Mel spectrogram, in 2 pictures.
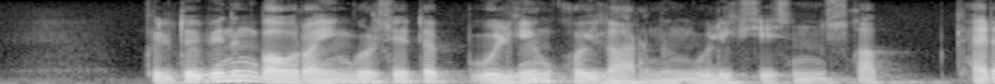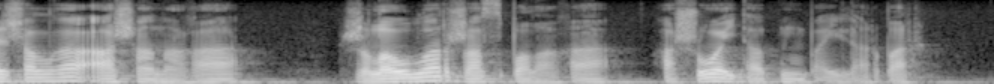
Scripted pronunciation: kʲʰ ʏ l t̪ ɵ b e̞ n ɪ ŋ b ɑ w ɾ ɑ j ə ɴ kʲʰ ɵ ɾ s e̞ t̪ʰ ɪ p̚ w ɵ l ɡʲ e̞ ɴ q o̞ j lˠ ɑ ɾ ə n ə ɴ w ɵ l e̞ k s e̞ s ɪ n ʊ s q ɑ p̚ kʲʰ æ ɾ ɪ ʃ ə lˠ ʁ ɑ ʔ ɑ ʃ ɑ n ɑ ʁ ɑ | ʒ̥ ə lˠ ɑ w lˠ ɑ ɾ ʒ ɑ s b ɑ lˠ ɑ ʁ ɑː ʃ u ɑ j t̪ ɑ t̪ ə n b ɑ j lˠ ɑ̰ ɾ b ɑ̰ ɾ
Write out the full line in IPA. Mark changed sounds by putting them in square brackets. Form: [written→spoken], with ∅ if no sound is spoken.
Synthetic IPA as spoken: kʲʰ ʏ l t̪ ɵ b e̞ n ɪ ŋ b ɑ w ɾ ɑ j ə [ɴ→ŋ] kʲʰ ɵ ɾ s e̞ [t̪ʰ→t̪] ɪ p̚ w ɵ l ɡʲ e̞ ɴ [q→qʰ] o̞ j lˠ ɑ ɾ ə n ə ɴ w ɵ l e̞ k s e̞ s ɪ n ʊ s q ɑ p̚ kʲʰ æ ɾ ɪ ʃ [ə→ɑ] lˠ ʁ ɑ ʔ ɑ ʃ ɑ n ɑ ʁ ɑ | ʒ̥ ə lˠ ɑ w lˠ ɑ ɾ ʒ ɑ s b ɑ lˠ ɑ ʁ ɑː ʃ u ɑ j t̪ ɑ t̪ ə n b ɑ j lˠ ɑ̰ ɾ b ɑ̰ ɾ

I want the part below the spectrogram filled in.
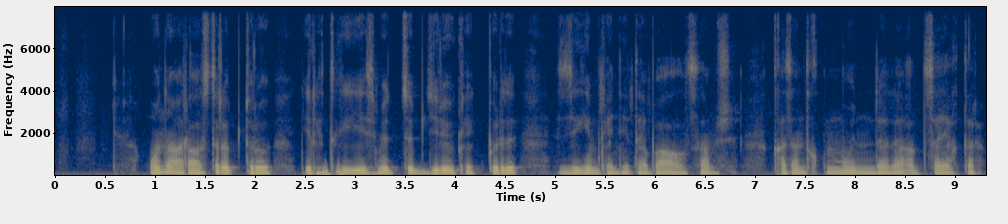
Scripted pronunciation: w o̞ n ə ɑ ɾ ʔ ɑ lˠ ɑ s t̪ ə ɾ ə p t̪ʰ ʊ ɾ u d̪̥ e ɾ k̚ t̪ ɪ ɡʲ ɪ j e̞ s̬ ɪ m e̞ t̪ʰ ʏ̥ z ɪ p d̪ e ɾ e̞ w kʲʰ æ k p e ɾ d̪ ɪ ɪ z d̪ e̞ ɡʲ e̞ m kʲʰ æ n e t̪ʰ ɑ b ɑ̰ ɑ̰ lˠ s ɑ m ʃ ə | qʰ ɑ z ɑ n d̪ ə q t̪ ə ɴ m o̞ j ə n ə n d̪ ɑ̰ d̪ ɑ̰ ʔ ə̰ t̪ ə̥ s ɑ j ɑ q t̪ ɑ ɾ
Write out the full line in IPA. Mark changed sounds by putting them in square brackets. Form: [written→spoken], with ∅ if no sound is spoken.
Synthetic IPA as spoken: w o̞ n ə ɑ ɾ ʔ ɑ lˠ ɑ s t̪ ə ɾ ə p t̪ʰ ʊ ɾ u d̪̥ e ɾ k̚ t̪ ɪ ɡʲ ɪ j e̞ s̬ ɪ m e̞ t̪ʰ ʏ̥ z ɪ p d̪ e ɾ e̞ w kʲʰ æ k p e ɾ d̪ ɪ ɪ z d̪ e̞ ɡʲ e̞ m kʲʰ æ n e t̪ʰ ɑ b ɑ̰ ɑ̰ lˠ s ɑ m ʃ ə | qʰ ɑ z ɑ n d̪ ə q t̪ ə ɴ m o̞ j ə n ə n d̪ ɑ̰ d̪ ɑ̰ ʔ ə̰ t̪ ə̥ s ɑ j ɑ q t̪ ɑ ɾ

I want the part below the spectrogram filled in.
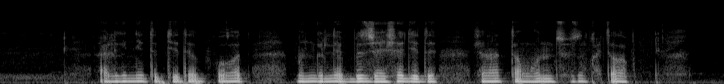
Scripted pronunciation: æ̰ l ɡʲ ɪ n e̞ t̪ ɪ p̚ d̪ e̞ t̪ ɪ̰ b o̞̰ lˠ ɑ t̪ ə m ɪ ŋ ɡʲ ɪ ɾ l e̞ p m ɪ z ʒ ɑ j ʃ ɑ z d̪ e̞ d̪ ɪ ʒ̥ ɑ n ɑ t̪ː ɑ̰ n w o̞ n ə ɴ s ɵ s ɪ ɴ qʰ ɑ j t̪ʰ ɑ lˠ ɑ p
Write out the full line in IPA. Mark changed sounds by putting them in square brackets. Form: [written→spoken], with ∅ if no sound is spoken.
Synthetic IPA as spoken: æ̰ l ɡʲ ɪ n e̞ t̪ ɪ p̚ d̪ e̞ [t̪→d̪] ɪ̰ b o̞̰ lˠ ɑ [t̪→d̪] ə m ɪ ŋ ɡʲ ɪ ɾ l e̞ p [m→b] ɪ z ʒ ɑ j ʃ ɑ [z→∅] d̪ e̞ d̪ ɪ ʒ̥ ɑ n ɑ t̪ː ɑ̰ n w o̞ n ə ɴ s ɵ [s→z] ɪ ɴ qʰ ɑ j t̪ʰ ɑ lˠ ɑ p

